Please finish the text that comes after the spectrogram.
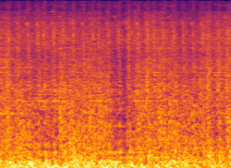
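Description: Dense, continuous automatic gunfire from a ship's weapons in Space Engineers, tearing apart part of a spacecraft; a steady, loud barrage with no pauses.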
